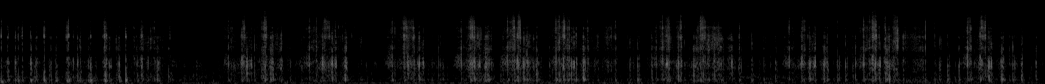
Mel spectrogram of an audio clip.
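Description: Fingertips and nails press and rub the top of a thin, glossy purple plastic sheet curved into a hollow half-tube. The result is a steady stream of quick, bright crinkling and crackling bursts with almost no low end. Each burst dies away almost at once.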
